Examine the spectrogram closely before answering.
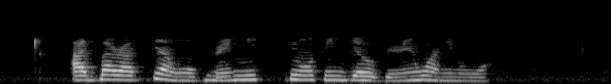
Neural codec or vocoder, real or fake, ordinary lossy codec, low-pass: none; real; MP3, 16 kbps; 3.6 kHz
